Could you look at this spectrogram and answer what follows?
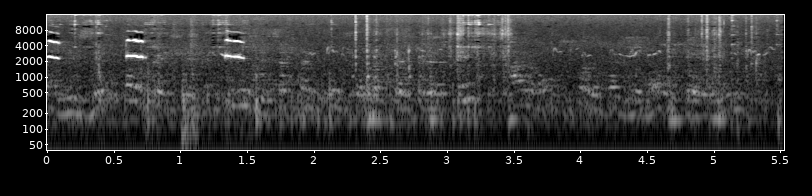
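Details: Quail chicks in their first days after hatching, active and chasing a shiny spoon: three short, high, thin peeps in the first second and a half, then only faint soft sounds and a low murmur.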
